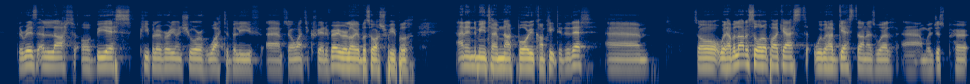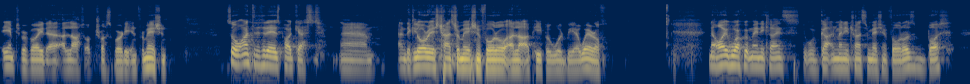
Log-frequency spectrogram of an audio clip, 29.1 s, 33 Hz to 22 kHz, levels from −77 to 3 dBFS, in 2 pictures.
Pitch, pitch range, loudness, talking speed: 120 Hz, 110-130 Hz, -20 LUFS, 200 wpm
